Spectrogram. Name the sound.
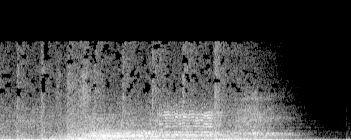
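goat bleating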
